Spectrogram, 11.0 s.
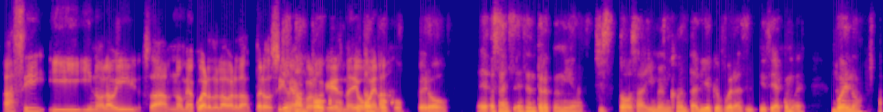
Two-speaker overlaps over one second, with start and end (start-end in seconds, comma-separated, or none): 3.5-5.0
